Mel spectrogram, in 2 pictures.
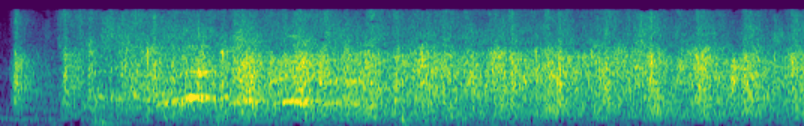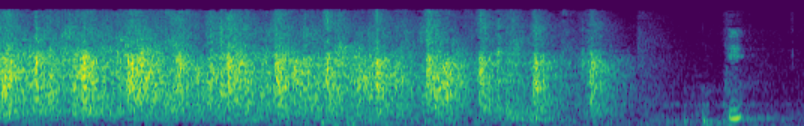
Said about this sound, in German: Ich glaube, die haben mal einen richtigen Applaus verdient, oder?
